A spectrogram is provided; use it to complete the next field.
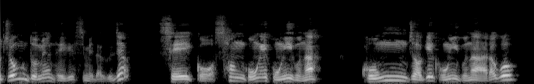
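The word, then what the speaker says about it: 成功: 발음은 네, 세고, 세고.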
